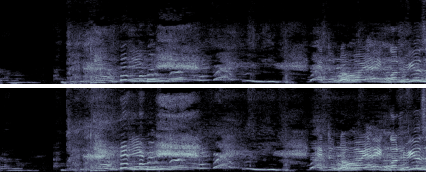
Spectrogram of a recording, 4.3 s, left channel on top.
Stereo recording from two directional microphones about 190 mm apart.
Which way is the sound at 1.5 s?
5° left (ahead or behind).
